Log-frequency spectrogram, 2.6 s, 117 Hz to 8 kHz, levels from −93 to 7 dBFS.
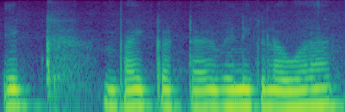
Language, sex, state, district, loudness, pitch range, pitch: Hindi, male, Bihar, Patna, -13 LUFS, 135-140 Hz, 140 Hz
